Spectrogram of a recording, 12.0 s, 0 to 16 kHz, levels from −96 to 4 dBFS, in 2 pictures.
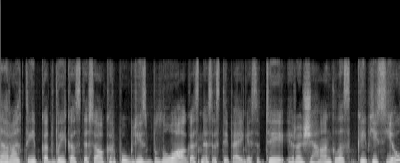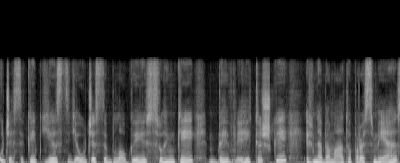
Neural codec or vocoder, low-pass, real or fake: autoencoder, 22.05 kHz, a latent of 192 numbers a frame, VITS, trained on many speakers; 9.9 kHz; fake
